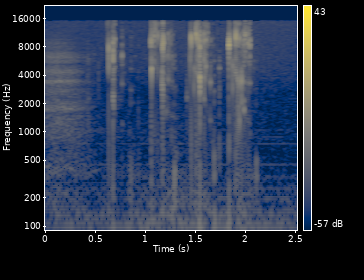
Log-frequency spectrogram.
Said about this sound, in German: und schmatzend.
